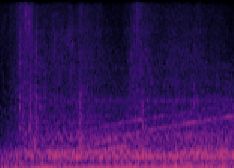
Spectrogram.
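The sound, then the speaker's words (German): A taxi's engine rumbles loudly in Berlin, its pitch rising steadily as the vehicle accelerates away. A continuous mechanical drone with no voices over it. “Los, alle rein in die Kutsche. Oh, hey, Max, mach dich nicht so dick.”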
